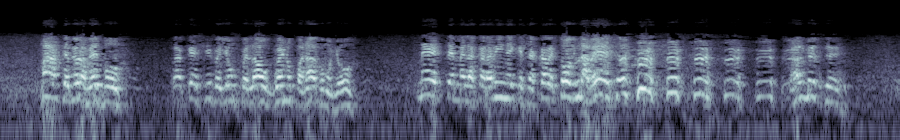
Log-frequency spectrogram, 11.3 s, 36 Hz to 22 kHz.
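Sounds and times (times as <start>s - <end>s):
speech: 0.5s - 4.6s, 5.2s - 11.2s
laughter: 7.6s - 10.1s
person coughing harshly: 8.0s - 10.0s.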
